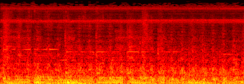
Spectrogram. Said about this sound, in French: Oh, regarde! Un hélico!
